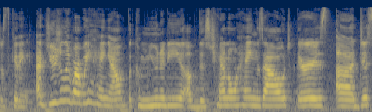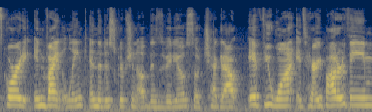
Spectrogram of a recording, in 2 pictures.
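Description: A woman with an animated tone speaks at a moderate pace in a high pitch with ordinary pitch variation. She takes hardly any pauses, and her loudness swings widely. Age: 20s. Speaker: gaming YouTuber and streamer. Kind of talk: casual Q&A video. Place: home room.

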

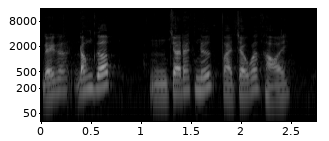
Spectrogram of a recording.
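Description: The intonation here is lively. A man delivers it at a moderate pace. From Trà Vinh, Mekong Delta, Vietnam; Vietnam. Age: 30s. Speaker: parliamentary candidate, arts association official; candidate. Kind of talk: campaign speech. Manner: formal. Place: studio.

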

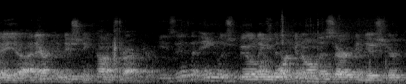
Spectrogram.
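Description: A man's voice amid light background noise, with room echo clearly audible. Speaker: country humorist and ventriloquist. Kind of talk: stand-up comedy storytelling. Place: church.

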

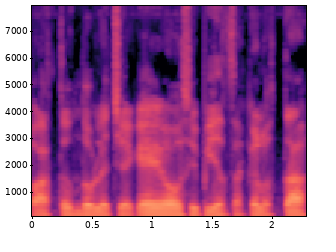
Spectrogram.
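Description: Recorded with a dry sound and no echo, a man talks at a moderate pace. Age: 20s. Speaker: gaming youtuber. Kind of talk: casual vlog. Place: home room. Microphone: handheld.

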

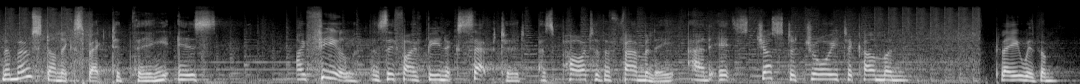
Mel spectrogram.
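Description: A woman's medium-pitched voice at a fairly slow pace, with ordinary pitch variation and clear music in the background. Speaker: hip hop dancer. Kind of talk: interview answer. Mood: warm, delighted. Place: hall.

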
